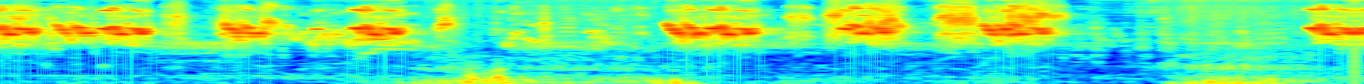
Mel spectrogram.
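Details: Budgerigars in a breeding colony of pairs and families, giving bursts of sharp, harsh chirps that come in clusters about every half second, with soft low thuds and rustling between them.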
